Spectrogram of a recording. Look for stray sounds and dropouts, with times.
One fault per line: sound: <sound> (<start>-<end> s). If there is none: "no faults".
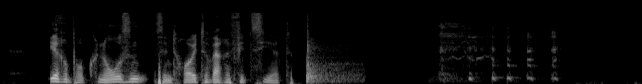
sound: thud (3.1-3.7 s)
sound: laugh (4.3-5.7 s)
